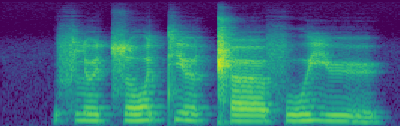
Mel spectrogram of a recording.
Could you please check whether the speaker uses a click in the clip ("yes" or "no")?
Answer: yes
